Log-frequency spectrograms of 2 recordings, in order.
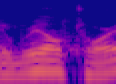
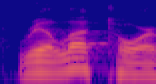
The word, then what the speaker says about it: realtor: The reason why I say realtor is a lot of people include an additional syllable realtor, but it's actually realtor and it is a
